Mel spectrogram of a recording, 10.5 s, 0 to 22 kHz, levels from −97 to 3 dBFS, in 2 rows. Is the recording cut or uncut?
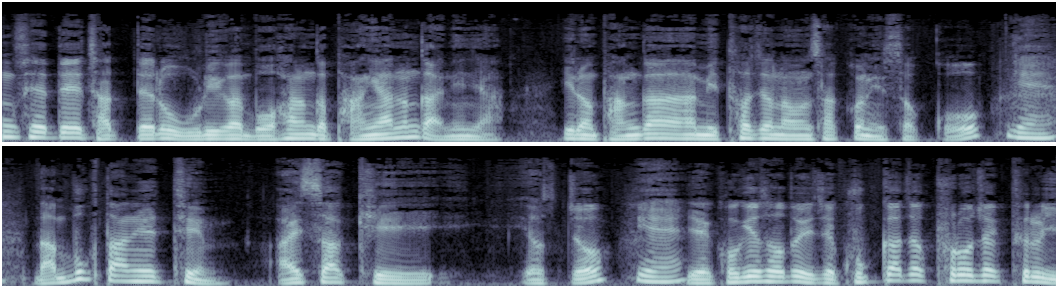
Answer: cut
